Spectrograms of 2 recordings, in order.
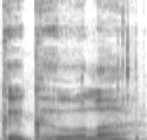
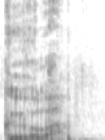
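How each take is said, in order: First: The name is said with three syllables. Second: The name is said with two syllables. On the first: The speaker calls it wrong. "I always said like Gugula" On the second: The speaker calls it right. "it's just it's just Gula"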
